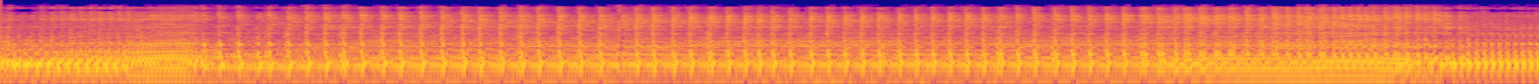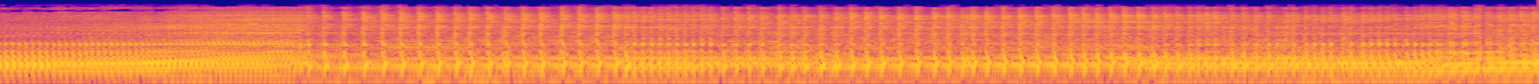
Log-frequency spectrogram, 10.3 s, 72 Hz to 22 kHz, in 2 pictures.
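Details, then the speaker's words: 2000 Honda CR125 two-stroke dirt bike ridden at nearly full throttle, blowing lots of white smoke: rough, choppy, bogging and breaking up instead of revving cleanly, seemingly not exceeding 10 to 50 mph. "Alright, yeah, it's bogging really, really bad. You could hear it in the video. It's not too good. Breaks up, bogs, probably doesn't go over 10 to 50 miles an hour. I was going pretty much full throttle the whole time, and it's really, really boggy."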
